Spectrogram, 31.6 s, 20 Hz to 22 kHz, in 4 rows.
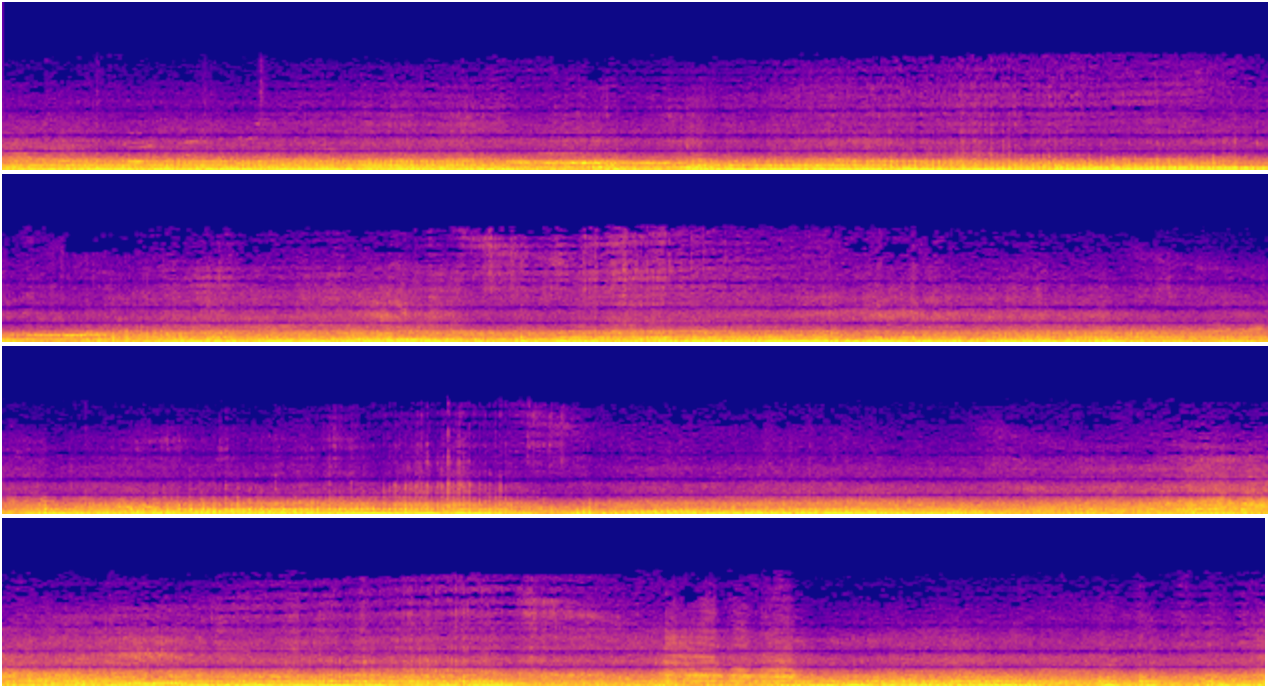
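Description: Scania V8 truck engines passing one after another, among them a 164 with its 16-litre V8 and a 143H 450 with its 14-litre V8, with a deep exhaust note. The engine note climbs and drops several times as the trucks pull through the gears.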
